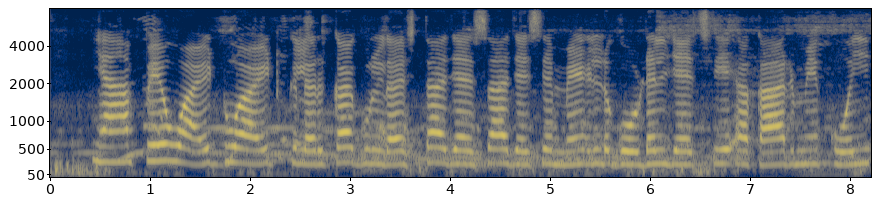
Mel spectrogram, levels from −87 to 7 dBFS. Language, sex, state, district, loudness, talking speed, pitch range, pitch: Hindi, female, Bihar, Kaimur, -15 LUFS, 110 wpm, 235-260 Hz, 245 Hz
